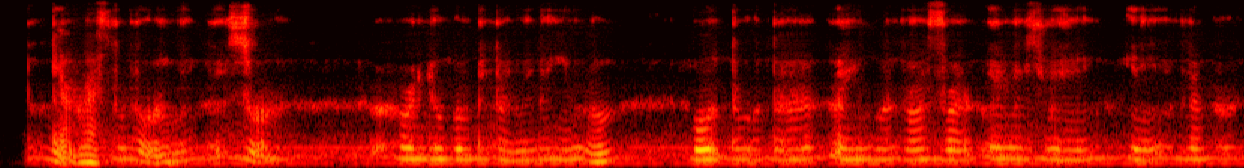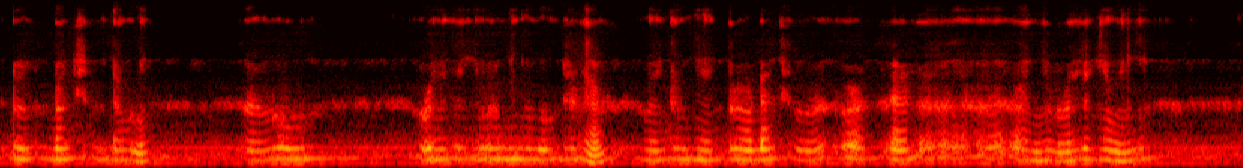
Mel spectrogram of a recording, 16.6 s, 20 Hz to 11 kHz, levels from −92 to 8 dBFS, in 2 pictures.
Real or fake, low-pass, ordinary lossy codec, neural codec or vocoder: fake; none; none; autoencoder, 22.05 kHz, a latent of 192 numbers a frame, VITS, trained on one speaker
